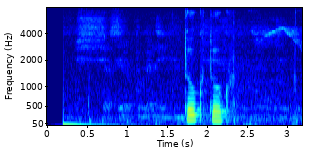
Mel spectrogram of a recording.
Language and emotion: Russian, neutral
